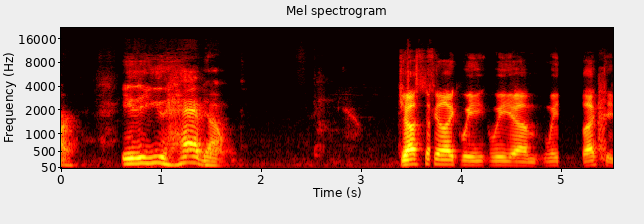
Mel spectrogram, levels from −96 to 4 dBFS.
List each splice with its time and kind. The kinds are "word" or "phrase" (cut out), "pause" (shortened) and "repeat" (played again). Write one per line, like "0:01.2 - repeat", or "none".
0:01.4 - phrase
0:03.7 - word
